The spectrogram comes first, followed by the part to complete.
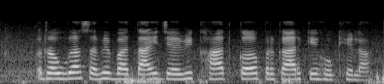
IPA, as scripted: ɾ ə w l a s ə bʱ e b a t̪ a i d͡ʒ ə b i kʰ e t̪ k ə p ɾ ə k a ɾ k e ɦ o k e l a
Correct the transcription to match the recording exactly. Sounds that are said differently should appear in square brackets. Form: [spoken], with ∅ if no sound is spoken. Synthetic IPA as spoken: ɾ ə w [ɾ] a s ə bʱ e b [ə] t̪ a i d͡ʒ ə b i kʰ [a] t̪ k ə p ɾ ə k a ɾ k e ɦ o [kʰ] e l a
